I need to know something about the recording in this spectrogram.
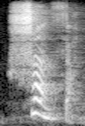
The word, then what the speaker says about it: szansa: So the first sound is sh. It's represented by two letters, s and z. Sh. Szansa. It's a bit stronger sound than in English.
